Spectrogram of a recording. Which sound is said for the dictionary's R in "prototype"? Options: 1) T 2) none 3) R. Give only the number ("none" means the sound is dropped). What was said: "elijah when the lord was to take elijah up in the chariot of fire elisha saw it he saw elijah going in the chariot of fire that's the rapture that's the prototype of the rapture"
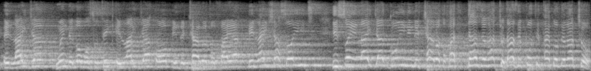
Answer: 2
